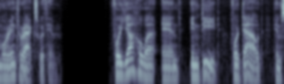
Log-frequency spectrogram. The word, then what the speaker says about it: Yahweh: blessings are reciprocated by the association with death Yahweh Yahweh the proper pronunciation of the name of eloah God as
